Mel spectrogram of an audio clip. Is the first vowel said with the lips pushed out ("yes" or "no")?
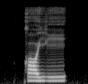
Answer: yes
